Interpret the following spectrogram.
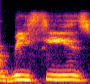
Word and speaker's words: Reese's: i say this uh it's reese's pieces there was a person named rhys and the pieces are theirs it rhymes recently it's my number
